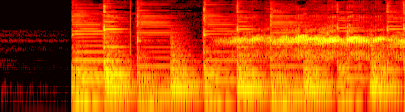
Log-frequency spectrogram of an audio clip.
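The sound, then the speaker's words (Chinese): After a brief silence, frogs croak loudly in a quick, steady rhythm of throaty pulses, and a high-pitched continuous trill joins partway through. No one speaks. “公牛和青蛙。”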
